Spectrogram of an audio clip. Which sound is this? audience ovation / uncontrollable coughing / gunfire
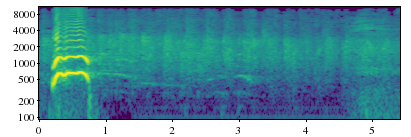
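audience ovation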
